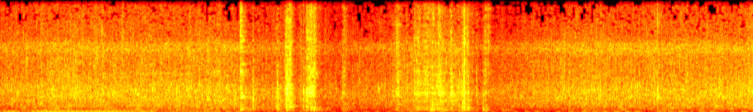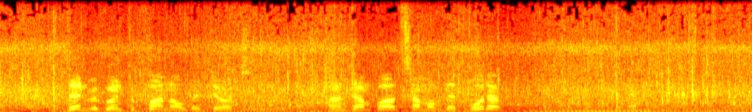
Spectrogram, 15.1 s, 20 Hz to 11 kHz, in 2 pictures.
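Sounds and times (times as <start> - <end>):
stream water running: 0.0 - 15.0
metallic clacks and knocks: 2.4 - 5.2.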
